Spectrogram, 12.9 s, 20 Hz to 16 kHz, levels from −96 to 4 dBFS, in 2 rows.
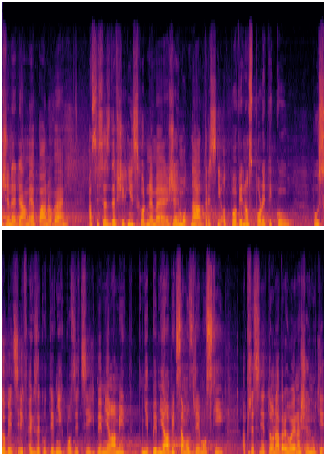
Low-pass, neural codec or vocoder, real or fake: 14.4 kHz; vocoder, 48 kHz, 128 mel bands, Vocos; fake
